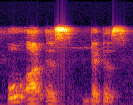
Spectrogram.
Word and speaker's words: debtors: DEBTORS, debtors. B is silent, okay? Then you try to think and pronounce what is the pronunciation of this word. It is debtors. This B is silent.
